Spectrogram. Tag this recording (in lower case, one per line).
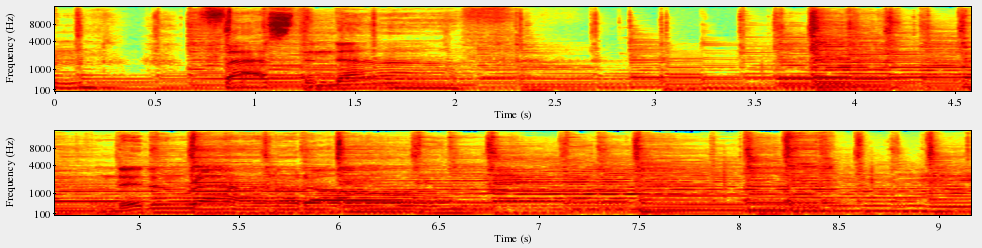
funk
music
